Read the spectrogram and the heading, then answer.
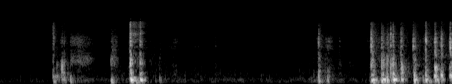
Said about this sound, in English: Typing in the password again.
